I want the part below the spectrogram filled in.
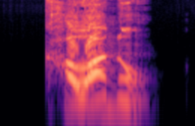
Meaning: to feed
- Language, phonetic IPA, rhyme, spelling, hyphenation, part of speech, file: Bengali, [ˈkʰa.waˌno], -ano, খাওয়ানো, খা‧ও‧য়া‧নো, verb, LL-Q9610 (ben)-খাওয়ানো.wav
